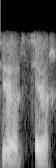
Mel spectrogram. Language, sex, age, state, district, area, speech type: Odia, male, 30-45, Odisha, Subarnapur, urban, conversation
